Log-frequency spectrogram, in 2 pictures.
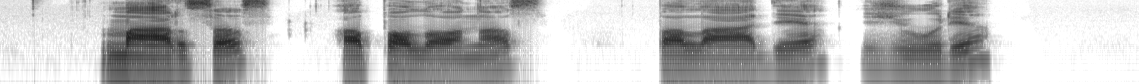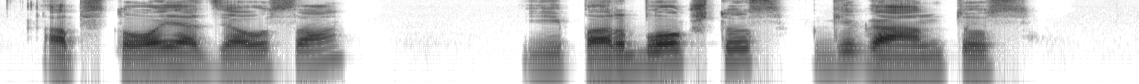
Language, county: Lithuanian, Marijampolė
